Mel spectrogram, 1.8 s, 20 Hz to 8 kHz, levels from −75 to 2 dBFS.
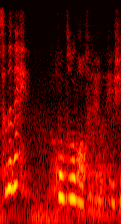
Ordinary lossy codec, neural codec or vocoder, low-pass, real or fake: none; codec, 16 kHz in and 24 kHz out, 0.6 kbps, FocalCodec, streaming, 2048 codes; 7.2 kHz; fake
